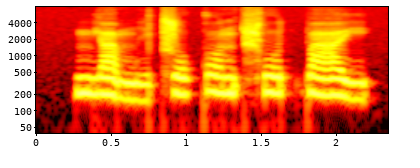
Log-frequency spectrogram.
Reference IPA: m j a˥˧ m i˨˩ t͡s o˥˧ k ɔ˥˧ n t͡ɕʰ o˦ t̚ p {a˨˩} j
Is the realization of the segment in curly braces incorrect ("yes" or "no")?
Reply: yes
